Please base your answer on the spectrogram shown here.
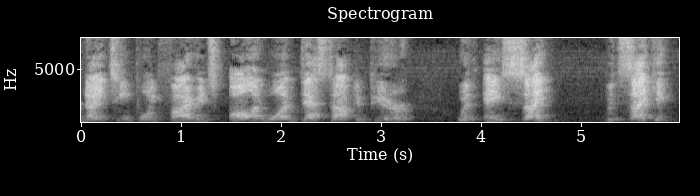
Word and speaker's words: Sykik: And an Acer 19.5-inch all-in-one desktop computer with Psychic Bluetooth speakers included. The brand is spelled SYKIK.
